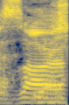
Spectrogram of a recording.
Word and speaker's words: Zara: Like, I love that even though Zara, is that how they pronounce her name in this? – Yeah, Zara.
